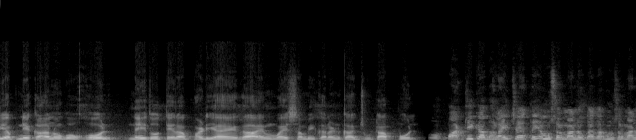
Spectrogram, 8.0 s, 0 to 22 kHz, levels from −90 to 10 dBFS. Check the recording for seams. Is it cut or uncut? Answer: cut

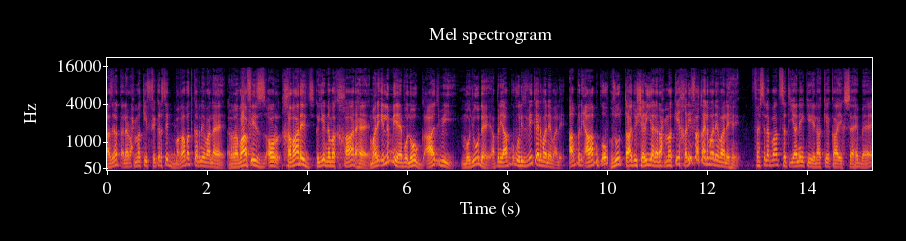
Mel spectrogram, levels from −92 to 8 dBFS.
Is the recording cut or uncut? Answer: cut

